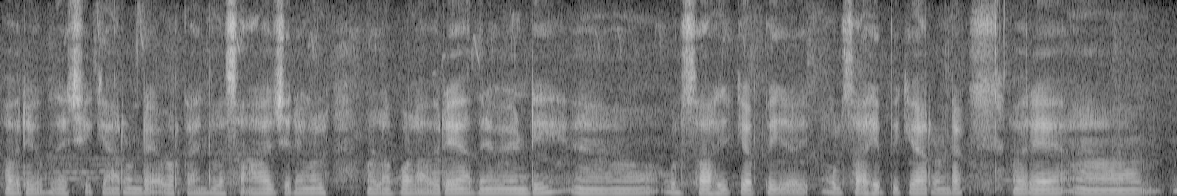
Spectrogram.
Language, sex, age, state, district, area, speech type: Malayalam, female, 30-45, Kerala, Alappuzha, rural, spontaneous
